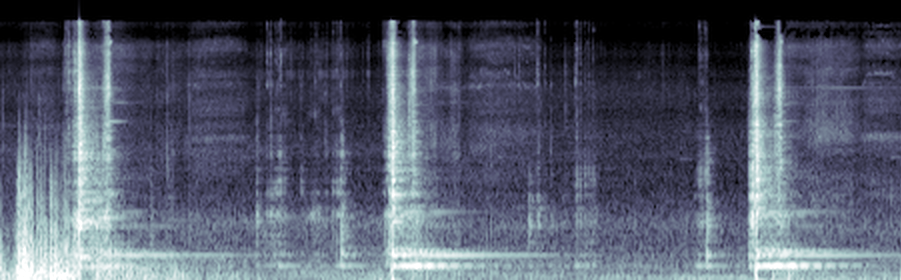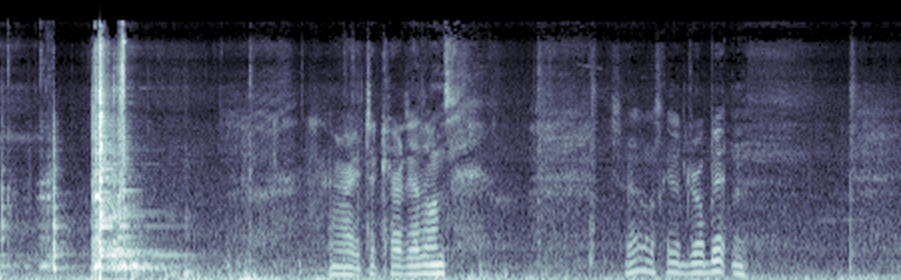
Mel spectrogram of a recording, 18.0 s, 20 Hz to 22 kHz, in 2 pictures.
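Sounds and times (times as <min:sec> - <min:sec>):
hammer striking metal punch: 0:00.7 - 0:06.0, 0:07.0 - 0:11.1.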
